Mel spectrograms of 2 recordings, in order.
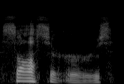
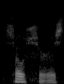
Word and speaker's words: sorcerers: The pharaoh's saucers appear. Sorcerers. Thank you. How do you pronounce that?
